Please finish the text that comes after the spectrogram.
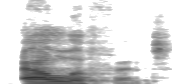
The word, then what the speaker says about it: elephant: Elephant. There's a 3-syllable word. Elephant. L, you hear that short E, L. Elephant. Those last 2 syllables are just schwa.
